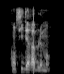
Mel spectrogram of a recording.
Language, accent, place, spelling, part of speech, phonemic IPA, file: French, France, Lyon, considérablement, adverb, /kɔ̃.si.de.ʁa.blə.mɑ̃/, LL-Q150 (fra)-considérablement.wav
- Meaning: considerably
